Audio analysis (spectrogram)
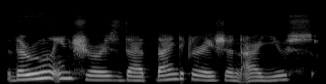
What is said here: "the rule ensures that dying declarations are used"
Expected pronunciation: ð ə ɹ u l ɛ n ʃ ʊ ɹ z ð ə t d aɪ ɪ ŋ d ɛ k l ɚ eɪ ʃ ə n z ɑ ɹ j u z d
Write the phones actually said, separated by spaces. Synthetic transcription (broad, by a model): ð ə ɹ u l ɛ n ʃ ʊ ɹ s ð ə t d aɪ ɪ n d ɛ k l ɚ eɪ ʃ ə n ɑ ɹ j u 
